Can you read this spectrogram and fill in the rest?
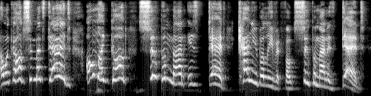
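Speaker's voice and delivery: high, hysterical newsreader wail; hammed-up mock panic. Telling the folks Superman died, hammed-up mock panic. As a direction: shriek it like a frantic announcer.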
